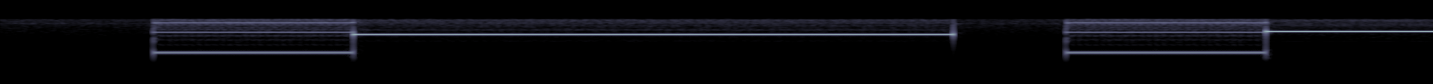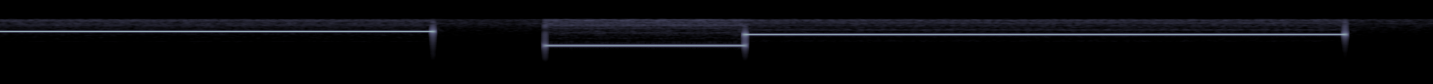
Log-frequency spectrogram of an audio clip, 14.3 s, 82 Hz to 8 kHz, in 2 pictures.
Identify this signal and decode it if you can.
Two-tone page, heard as a one-second tone, then a three-second tone, about 460 then 1220 Hz, about 460 then 1430 Hz, about 670 then 1220 Hz. It is heard from 0.8 to 13.9 s.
